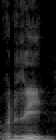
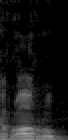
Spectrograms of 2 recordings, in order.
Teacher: را کو آپ نے موٹا پڑھنا ہے، لیکن کنڈیشن اس میں، را کے نیچے اگر زیر ہے تو را چھوٹا پڑے گا ہمیشہ. را کے نیچے زیر ہو، ری، صحیح ہے، ری چھوٹا، پتلا پڑھنا ہے. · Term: ترقیق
